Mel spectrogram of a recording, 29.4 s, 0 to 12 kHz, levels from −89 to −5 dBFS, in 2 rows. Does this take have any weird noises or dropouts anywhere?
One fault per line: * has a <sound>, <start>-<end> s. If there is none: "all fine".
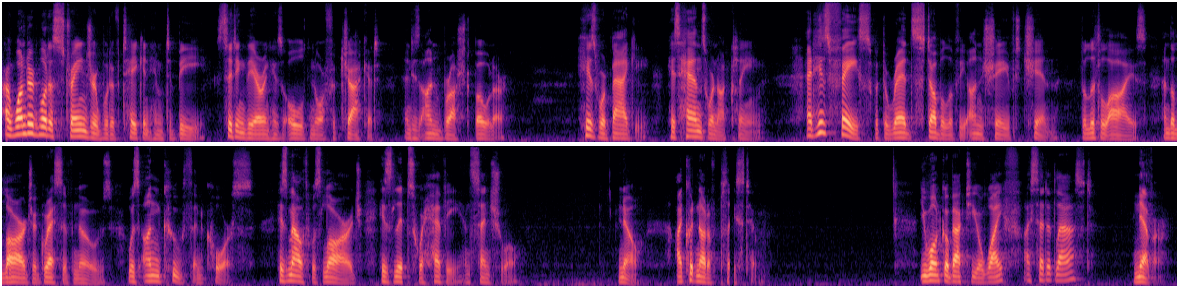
* has a dropout, 23.8-23.8 s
